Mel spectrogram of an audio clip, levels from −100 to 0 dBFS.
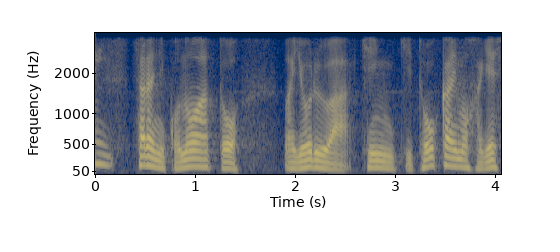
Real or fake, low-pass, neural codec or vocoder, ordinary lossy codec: real; 3.6 kHz; none; none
